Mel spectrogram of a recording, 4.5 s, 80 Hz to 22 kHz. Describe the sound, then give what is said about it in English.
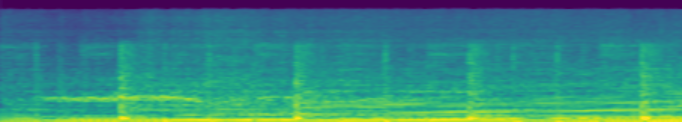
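A V10 race car spins its wheels off the starting line toward the first corner, a loud, steady engine drone broken by a few sharp bursts. “Masses of wheel spin off the line down to the first corner. He has got to tread carefully. He knows that that big V10 landmine will bite.”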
